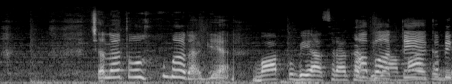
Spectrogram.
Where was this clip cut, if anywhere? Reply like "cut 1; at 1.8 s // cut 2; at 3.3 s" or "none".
cut 1; at 2.3 s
